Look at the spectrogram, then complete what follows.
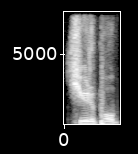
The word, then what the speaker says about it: Hudepohl: Hudipole beer. They did a beer can that season. So it's spelled Hudepohl is Hudipole beer.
